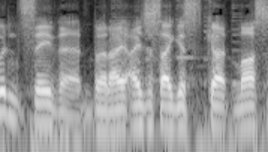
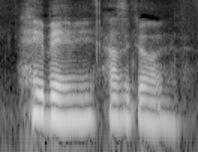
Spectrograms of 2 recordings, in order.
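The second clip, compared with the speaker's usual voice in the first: put-on girl voice, higher and quieter; 6 semitones higher, 7 dB quieter than usual. A podcast guest, asked by the host to try it, imitating a girl's voice. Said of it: "can you imitate a girl's voice?".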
